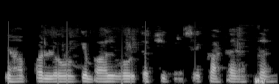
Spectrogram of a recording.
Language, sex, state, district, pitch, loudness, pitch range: Hindi, male, Bihar, Lakhisarai, 135 Hz, -23 LUFS, 130-140 Hz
